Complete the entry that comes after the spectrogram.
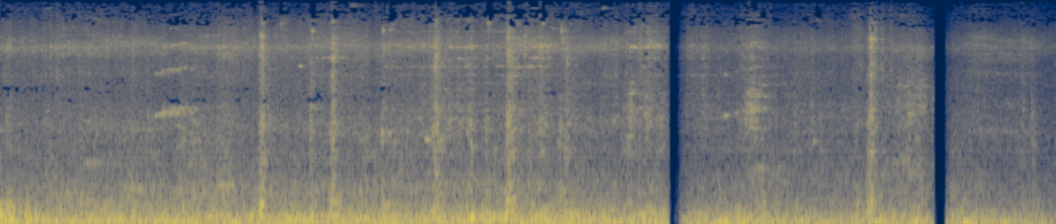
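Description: Freight train of covered hopper cars rolling through a rail yard: a steady rumble with frequent clicks of wheels over rail joints and a few short wheel squeals. The sound cuts out abruptly twice, about two-thirds of the way through and again near the end.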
